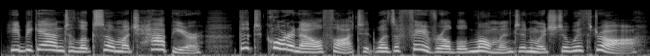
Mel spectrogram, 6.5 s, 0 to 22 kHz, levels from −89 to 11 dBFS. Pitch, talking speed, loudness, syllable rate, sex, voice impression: 250 Hz, 175 wpm, -16 LUFS, 4.7 syllables/s, female, feminine, adult-like, clear, slightly cool, slightly intellectual, slightly calm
